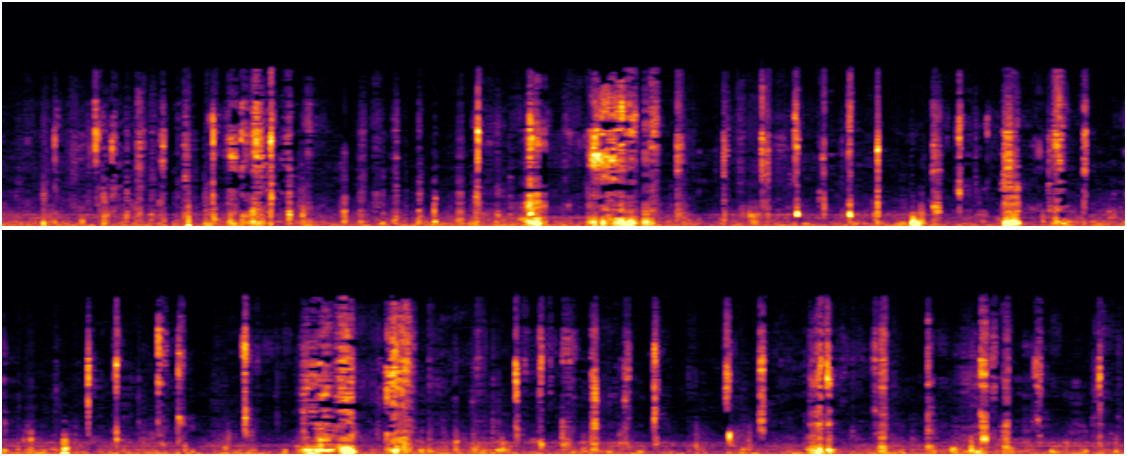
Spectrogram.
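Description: Close-miked chewing and biting of fried skewered food: many short, irregular wet mouth clicks and smacks over a steady low rumble.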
